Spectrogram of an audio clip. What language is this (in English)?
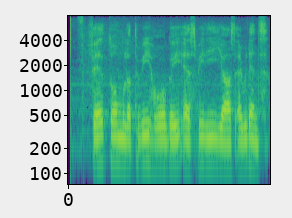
Punjabi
